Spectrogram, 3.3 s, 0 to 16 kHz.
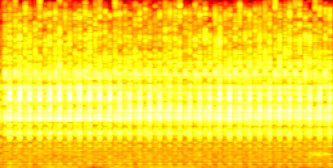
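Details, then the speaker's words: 2020 KTM 300 XC-W TPI oil pump test, throttle fully open with the wake-up connector plugged in: quick even ticking about three pulses a second, the oil pump priming and pumping normally. "she's popping i don't know if you can hear that but she's definitely priming and pumping so that's good"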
